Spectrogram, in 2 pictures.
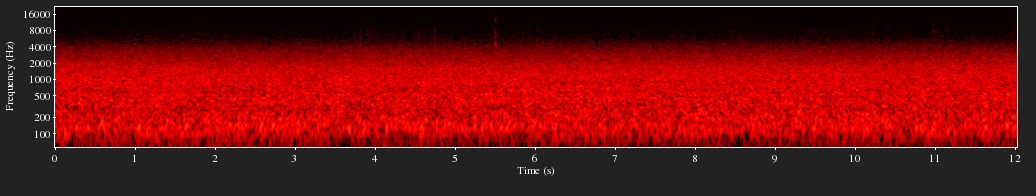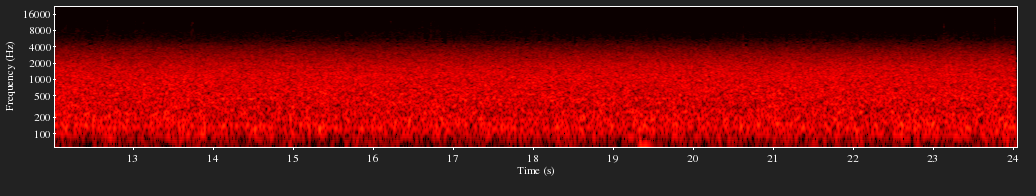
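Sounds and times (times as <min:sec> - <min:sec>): faint fire crackles: 0:00.1 - 0:24.0
steak sizzling over campfire: 0:03.7 - 0:18.2.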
